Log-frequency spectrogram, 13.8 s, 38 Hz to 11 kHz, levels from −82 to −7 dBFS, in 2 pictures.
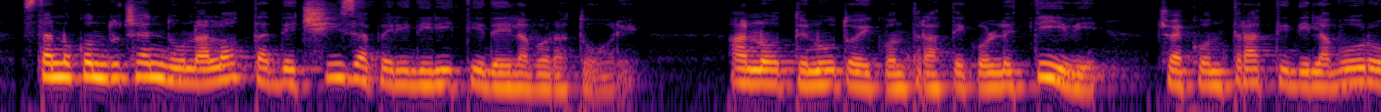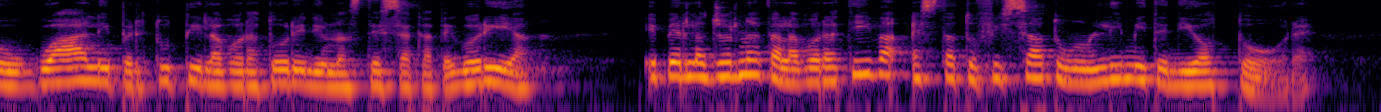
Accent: native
